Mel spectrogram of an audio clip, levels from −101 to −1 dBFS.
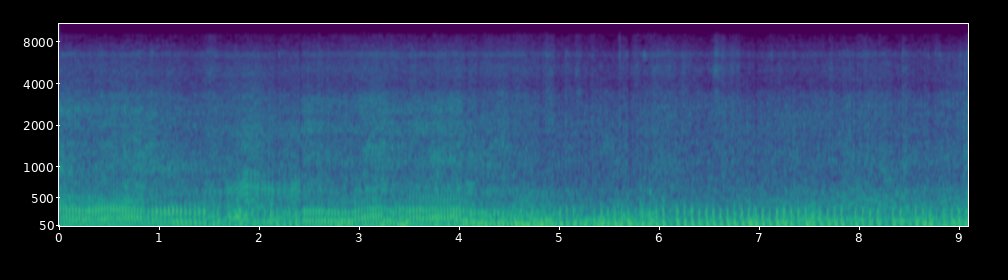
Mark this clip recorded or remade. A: recorded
